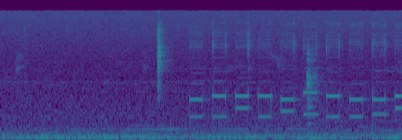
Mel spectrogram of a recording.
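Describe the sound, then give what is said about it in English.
A quick, evenly spaced run of telephone keypad tones dials a number during a live demonstration. The beeps are faint and short, two-tone and at varying pitches, over a low steady hiss. “so that's the number being dialed”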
